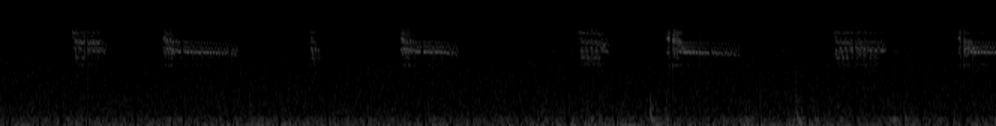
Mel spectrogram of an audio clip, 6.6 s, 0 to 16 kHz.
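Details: Spotless starling nestlings, four chicks aged 12 days in a nest in Spain, 1 June 2022: faint, short high chirps repeated roughly every half second to second over a low background rumble.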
